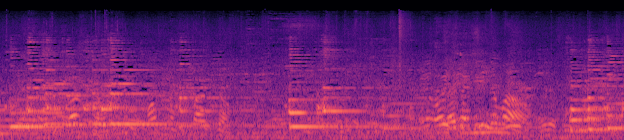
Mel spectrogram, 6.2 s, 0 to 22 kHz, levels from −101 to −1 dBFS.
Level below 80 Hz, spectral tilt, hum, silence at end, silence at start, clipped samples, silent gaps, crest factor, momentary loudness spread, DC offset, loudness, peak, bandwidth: -54 dBFS; -5 dB/octave; none; 0 s; 0 s; under 0.1%; none; 16 dB; 10 LU; under 0.1%; -33 LUFS; -16 dBFS; 16 kHz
